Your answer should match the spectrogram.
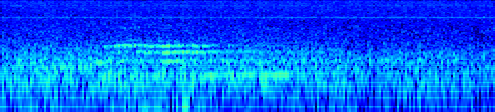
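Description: A faint pitched call, held for about a second in the middle, over quiet room tone.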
